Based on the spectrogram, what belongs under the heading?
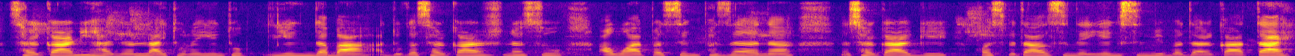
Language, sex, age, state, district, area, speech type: Manipuri, female, 30-45, Manipur, Kakching, rural, spontaneous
